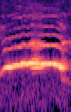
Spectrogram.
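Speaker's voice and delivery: high, loud drawn-out "ooh"; retold labor howl, high and loud; loud high whoop. Woman pushing out a baby, high loud howl. Imitates noise while pushing.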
